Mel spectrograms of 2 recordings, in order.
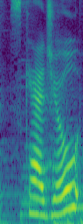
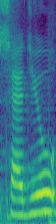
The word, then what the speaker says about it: schedule: people pronounce it so schedule is the american way of saying it and shed you the British one but I heard should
